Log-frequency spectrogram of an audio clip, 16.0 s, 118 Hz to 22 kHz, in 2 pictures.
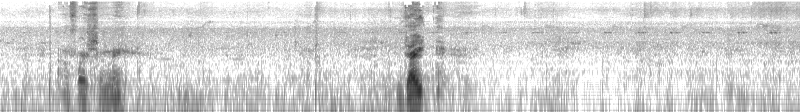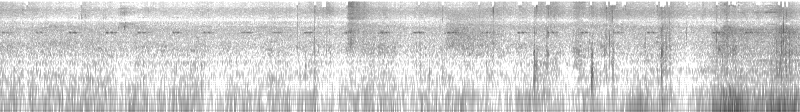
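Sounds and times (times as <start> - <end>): faint low rumble: 4.6 - 16.0
insect chirping: 4.6 - 16.0.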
